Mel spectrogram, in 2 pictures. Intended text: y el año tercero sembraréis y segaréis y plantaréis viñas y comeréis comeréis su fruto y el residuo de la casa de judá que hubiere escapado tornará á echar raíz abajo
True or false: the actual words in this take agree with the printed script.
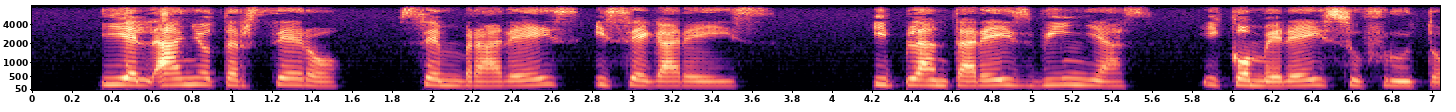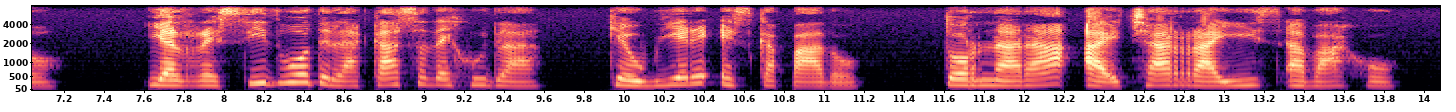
false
